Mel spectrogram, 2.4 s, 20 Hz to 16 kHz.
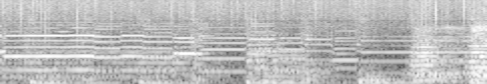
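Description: A 1941 German dance-orchestra 78 rpm recording of an oriental foxtrot: long held notes from the orchestra over a bass line that changes note about every half second.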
